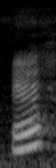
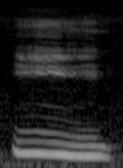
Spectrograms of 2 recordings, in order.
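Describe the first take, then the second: First: Brief rising "eh"; short E sound. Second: "e" held as "ee"; long E sound. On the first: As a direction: keep "eh" short, as a question. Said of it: "The short sound". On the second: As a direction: stretch "e" out. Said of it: "or the long sound". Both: Shown as a demonstration.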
